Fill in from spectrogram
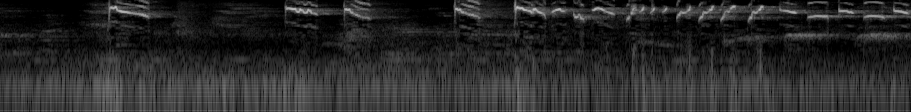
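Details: Pleci, or oriental white-eye, singing energetically ('gacor') as a lure for untrained birds: spaced high chirps building into a continuous stream of rapid, piercing twitter notes over a faint held tone.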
